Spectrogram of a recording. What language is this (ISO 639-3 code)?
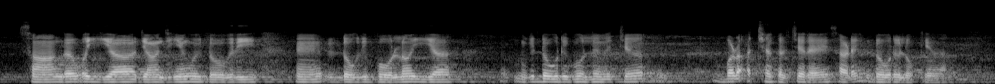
doi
